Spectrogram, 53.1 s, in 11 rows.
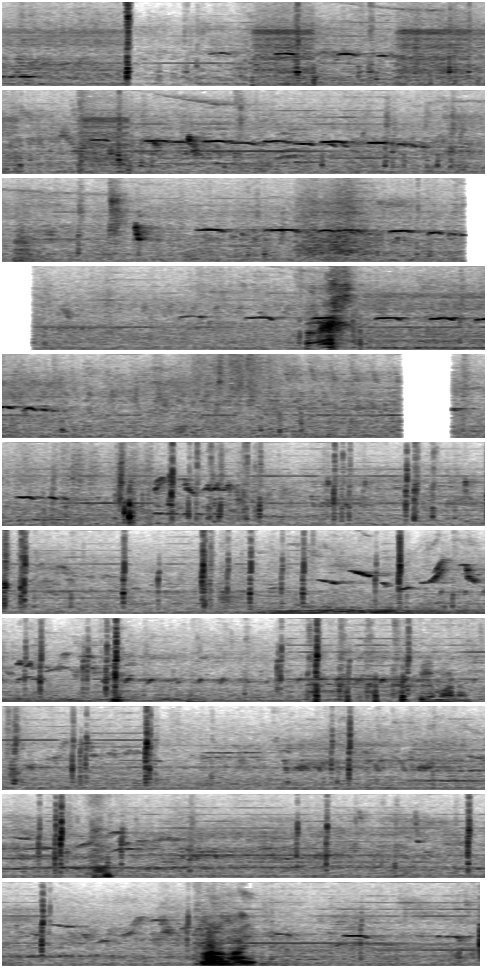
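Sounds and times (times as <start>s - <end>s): birds chirping: 0.0s - 14.3s, 15.1s - 53.0s
sharp clicks: 2.5s - 6.2s.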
